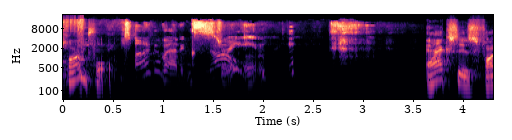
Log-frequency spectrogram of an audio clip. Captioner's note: chuckles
